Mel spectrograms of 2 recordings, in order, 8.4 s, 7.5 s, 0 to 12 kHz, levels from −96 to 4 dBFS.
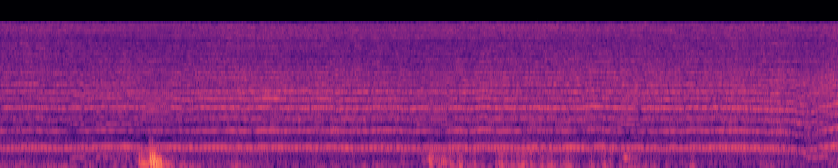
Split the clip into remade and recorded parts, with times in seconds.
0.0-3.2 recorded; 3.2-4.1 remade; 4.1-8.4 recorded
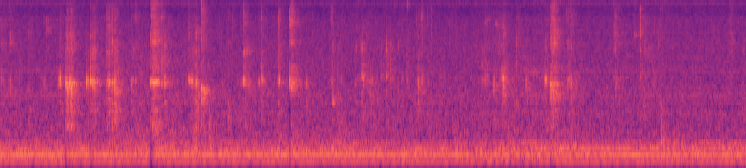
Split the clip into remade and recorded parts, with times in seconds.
0.0-0.7 remade; 0.7-5.2 recorded; 5.2-7.5 remade

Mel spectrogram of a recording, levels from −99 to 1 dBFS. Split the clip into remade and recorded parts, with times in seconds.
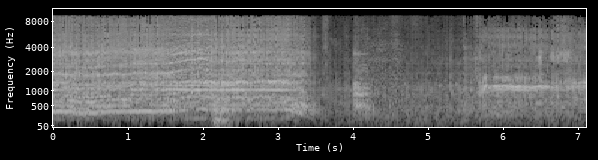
0.0-1.5 remade; 1.5-2.1 recorded; 2.1-4.1 remade; 4.1-4.7 recorded; 4.7-7.1 remade

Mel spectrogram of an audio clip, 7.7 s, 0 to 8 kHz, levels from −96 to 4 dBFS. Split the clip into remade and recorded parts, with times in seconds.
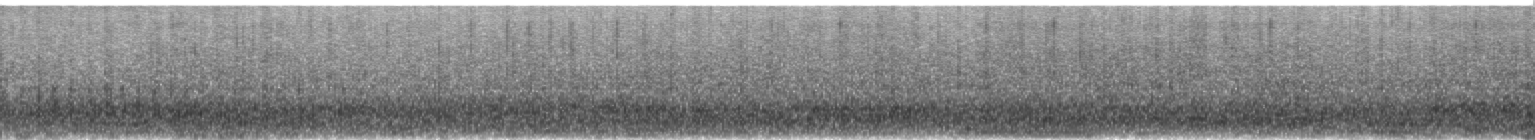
0.0-1.4 recorded; 1.4-4.6 remade; 4.6-6.0 recorded; 6.0-6.6 remade; 6.6-7.7 recorded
